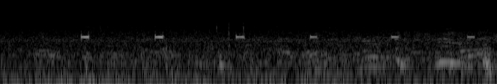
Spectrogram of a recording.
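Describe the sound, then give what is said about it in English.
Six short, evenly spaced electronic beeps of a phone number being dialed, about half a second apart, over a low murmur of background noise. “Bet she's ringing”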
